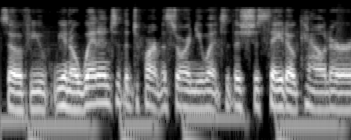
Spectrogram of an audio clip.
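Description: A woman's very deep, low voice in a Californian accent, ordinary in pitch variation, with music in the background. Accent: Californian American. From Southern California. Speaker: esthetician. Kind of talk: interview.

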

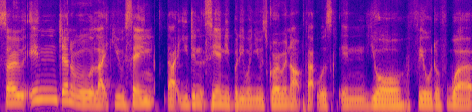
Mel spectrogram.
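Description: With a British accent, a woman speaks in a very deep, low voice of dark, mellow tone. Her pitch varies in an ordinary way, and she hardly pauses. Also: moderate pace. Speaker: podcast host and career coach. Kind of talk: casual interview chat.

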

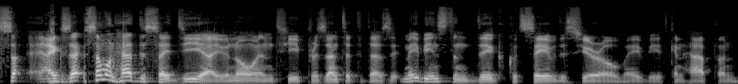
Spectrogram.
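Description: A man in a Slavic accent, fairly low in pitch and bright, sharp in tone, with very wide pitch swings, big swings in loudness and a moderate pace, on a very clean recording with a silent background. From Bosnia. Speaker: esports caster. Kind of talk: casual chat.

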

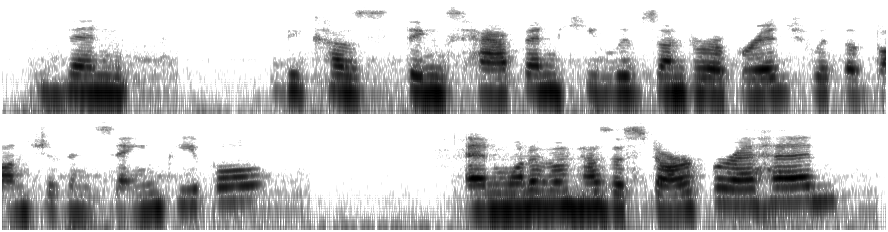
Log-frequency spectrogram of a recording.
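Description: Breathy to some degree, a woman speaks at a fairly slow pace. Her medium pitch keeps fairly even intonation. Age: 20s. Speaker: video game podcast co-host. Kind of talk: casual chat.

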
